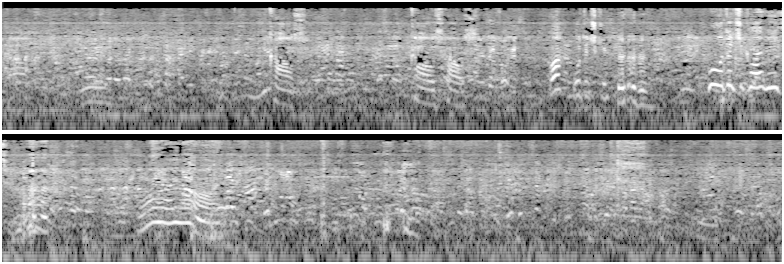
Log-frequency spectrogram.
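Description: A crowd chatters all around outdoors at a busy fair.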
